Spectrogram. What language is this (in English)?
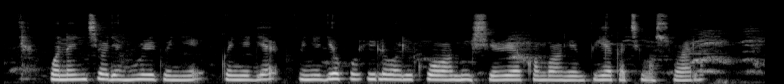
Swahili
